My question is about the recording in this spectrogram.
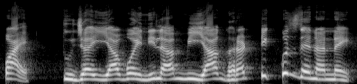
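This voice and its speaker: A woman's voice: a little high, moderate pace, lightly acted. A woman voicing a spiteful greedy aunt.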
